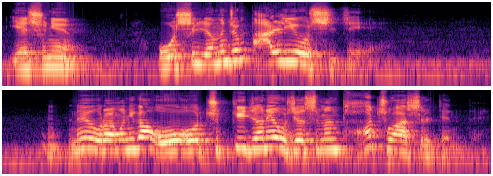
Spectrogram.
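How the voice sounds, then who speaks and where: Preacher doing a reproachful grieving woman, slow delivery. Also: high-pitched, animated, darkish tone, a little hiss or hum, heavily acted.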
